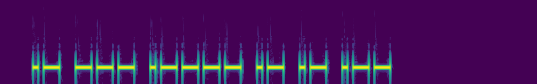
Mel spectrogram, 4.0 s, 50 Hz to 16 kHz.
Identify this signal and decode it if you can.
Morse code, heard as a keyed tone, about 30 wpm, 700 Hz. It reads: AO1AAW
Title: Call Signs - 30wpm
